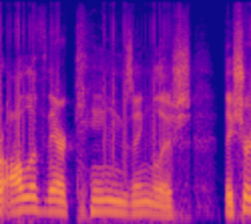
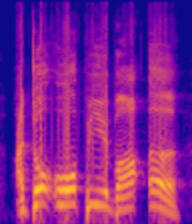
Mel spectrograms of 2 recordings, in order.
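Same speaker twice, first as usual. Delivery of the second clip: very loud, high, put-on Scottish accent; 8 semitones higher, 10 dB louder than usual. Saying 'martyr' without the T's: put-on Scottish accent. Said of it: "That's why I did the Scottish accent".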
